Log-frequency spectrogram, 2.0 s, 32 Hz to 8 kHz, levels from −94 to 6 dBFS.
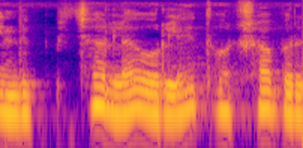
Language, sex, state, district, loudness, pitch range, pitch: Tamil, male, Tamil Nadu, Nilgiris, -14 LUFS, 120-140 Hz, 125 Hz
